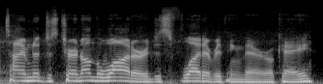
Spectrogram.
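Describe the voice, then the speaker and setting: A man hosting a reaction video, giving casual commentary with muttered asides, quick exclamations and chuckles. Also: mid-range voice, fairly bright tone, slight background noise.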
